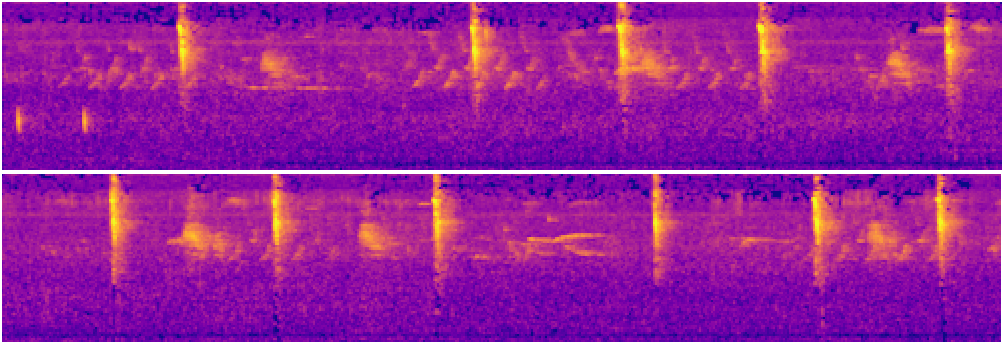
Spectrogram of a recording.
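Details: Eastern chipmunk alarm chips: loud, sharp, high notes coming irregularly every one to two seconds, with faint bird chatter and twitters beneath.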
